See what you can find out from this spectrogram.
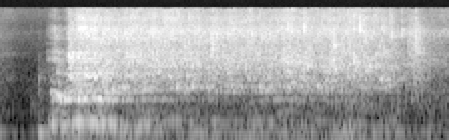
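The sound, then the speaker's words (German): Water running into a sink, a loud, steady hissing rush that starts abruptly after a moment of quiet and continues unbroken to the end. “Das war eine Spüle.”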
